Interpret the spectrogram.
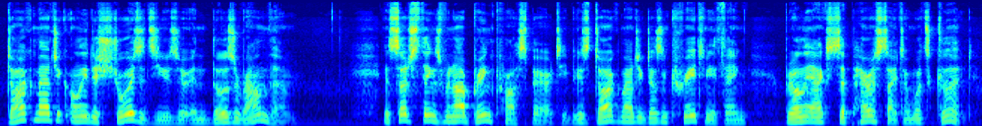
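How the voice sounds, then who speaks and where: A man's voice: medium pitch, very animated, brisk, voice pushed up, natural voice. A man voicing a proud, imperious female fox spirit in an audiobook fantasy story. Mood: dismissive.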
